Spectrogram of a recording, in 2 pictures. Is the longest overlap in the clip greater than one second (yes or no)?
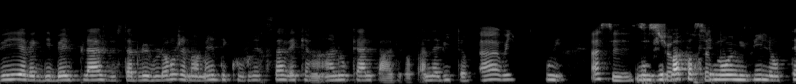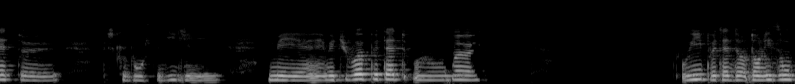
yes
